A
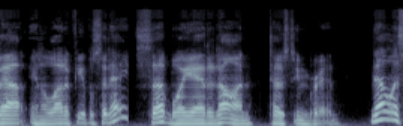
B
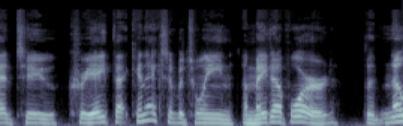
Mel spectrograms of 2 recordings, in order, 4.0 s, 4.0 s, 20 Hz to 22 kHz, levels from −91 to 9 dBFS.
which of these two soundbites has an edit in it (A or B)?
A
